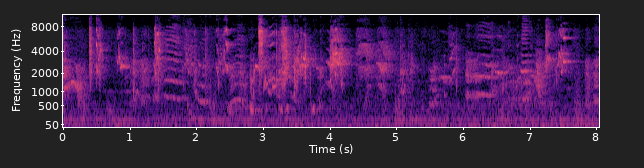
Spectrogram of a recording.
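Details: Continuous budgerigar twittering: fast warbling chirps, short whistled slurs and squawks overlapping throughout.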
